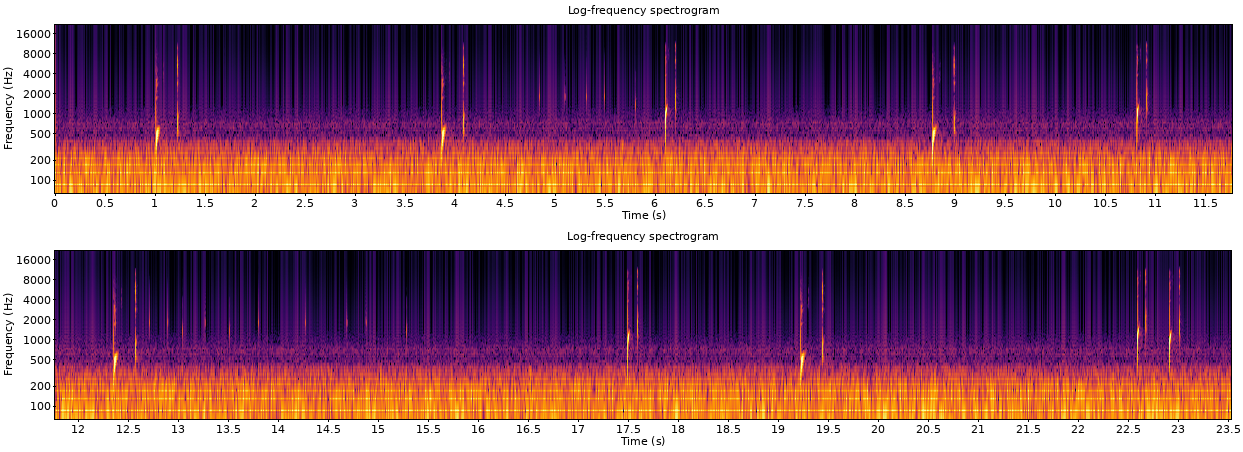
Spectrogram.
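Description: Short electronic blips sound as chat messages pop up.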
